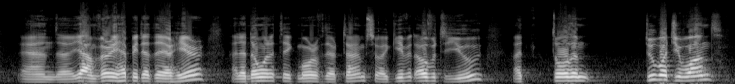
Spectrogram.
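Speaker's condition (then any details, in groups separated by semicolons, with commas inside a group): No condition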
